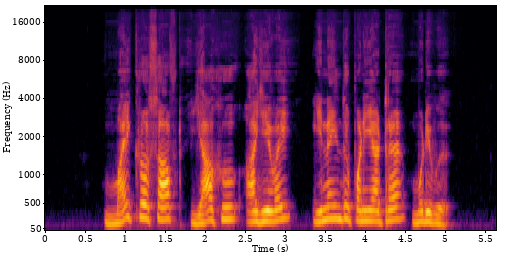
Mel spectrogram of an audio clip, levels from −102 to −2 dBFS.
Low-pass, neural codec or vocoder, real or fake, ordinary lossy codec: 19.8 kHz; none; real; none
